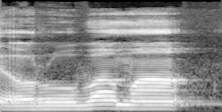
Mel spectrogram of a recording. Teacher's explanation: جب را پر زبر یا پیش ہو تو اس را کو پر پڑھیں گے، جیسے ربما را پر پیش ہے اس لیے اب یہ را پر ہوگی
